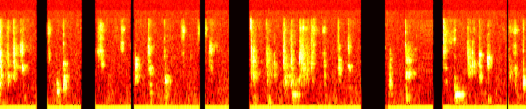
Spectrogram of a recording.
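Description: Near silence: room tone with a few very faint, scattered clicks.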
